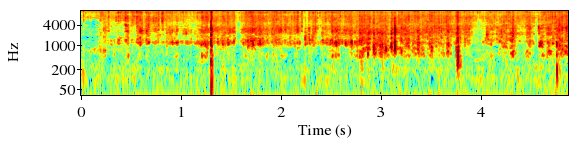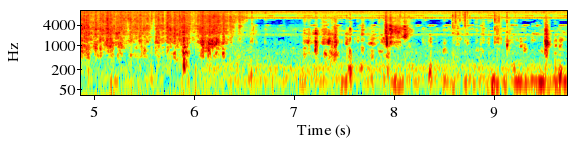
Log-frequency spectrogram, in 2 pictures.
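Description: Shiny red gift-wrap paper crinkling and tearing as a present is unwrapped by hand. The crackling is dense for about six and a half seconds, then thins to a few scattered rustles and clicks.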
